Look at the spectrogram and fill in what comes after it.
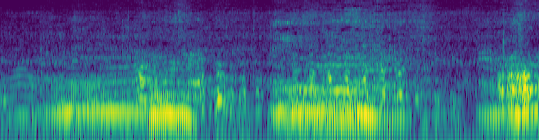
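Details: Lion roaring in a repeated series of deep, drawn-out groaning calls, three strong swells roughly every one and a half seconds, with rough low grunting between them.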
